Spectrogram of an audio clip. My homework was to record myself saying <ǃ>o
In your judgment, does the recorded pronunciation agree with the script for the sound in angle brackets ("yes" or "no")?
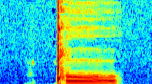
yes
